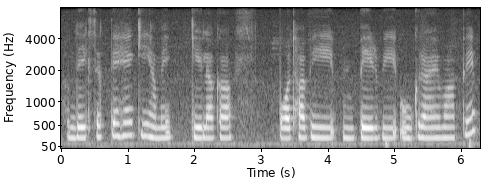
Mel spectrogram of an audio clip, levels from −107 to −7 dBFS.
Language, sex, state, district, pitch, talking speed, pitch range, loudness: Hindi, female, Nagaland, Dimapur, 225 Hz, 150 wpm, 220-240 Hz, -18 LUFS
